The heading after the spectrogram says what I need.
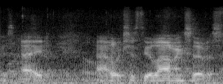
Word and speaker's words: Aodh: I'm told the correct pronunciation is AID, which is the alarming service for OpenStack. So it can. For some reason, I thought it was an acronym. No, it's an Irish name.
